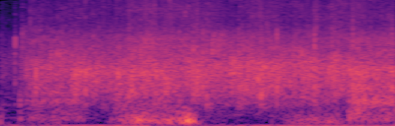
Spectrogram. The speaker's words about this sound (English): Let's give a clap to God for that, man.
